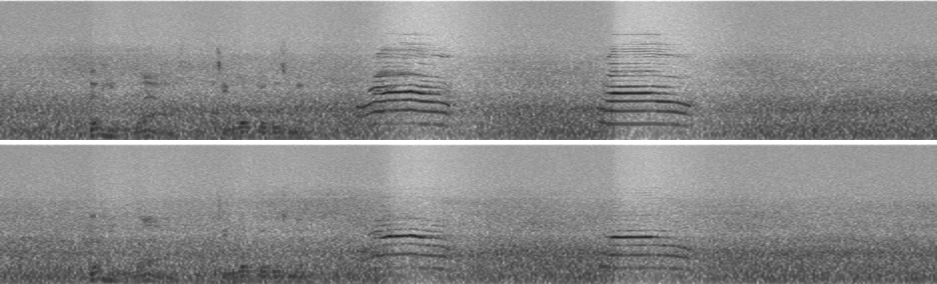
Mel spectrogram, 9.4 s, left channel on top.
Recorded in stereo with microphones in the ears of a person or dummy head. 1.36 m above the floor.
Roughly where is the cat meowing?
Left.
